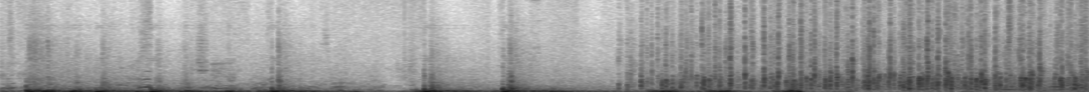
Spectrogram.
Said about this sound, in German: Und schon ist sie durch, die erste grosse Sprengung. Wo der Staub sich langsam leitet, sieht man überall Felsstücke liegen und im Berg ist eine kleine Höhle entstanden.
